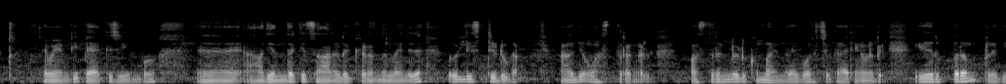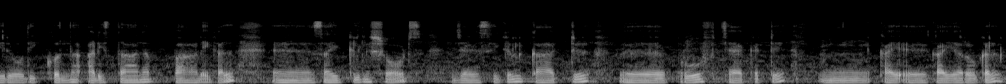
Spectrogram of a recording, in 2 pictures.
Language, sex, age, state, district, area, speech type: Malayalam, male, 18-30, Kerala, Thrissur, rural, spontaneous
